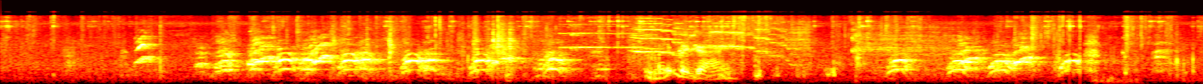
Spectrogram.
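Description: A small dog whines and yelps excitedly close by.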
